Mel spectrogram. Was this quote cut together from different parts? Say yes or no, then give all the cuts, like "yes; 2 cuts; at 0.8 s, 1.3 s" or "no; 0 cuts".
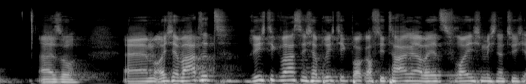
no; 0 cuts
